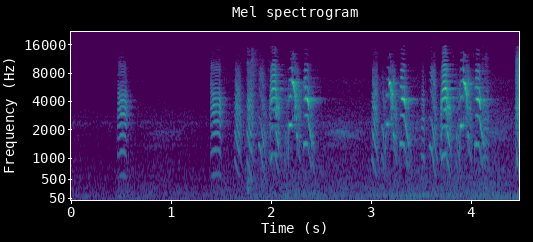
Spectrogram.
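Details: Caged zebra finches singing: short nasal beeping notes, then bursts of rapid, stacked buzzy chirps and squeaky toots in irregular clusters, several birds overlapping in quick succession.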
